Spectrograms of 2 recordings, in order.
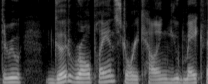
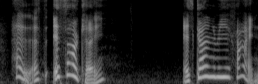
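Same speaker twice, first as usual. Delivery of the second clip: sincere, earnest put-on voice, much higher. Showing how a character would console someone having a rough day: sincere character voice. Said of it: "be sincere in that voice".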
